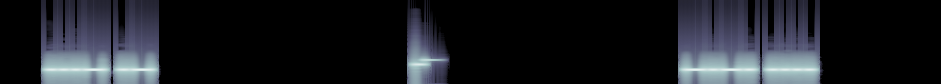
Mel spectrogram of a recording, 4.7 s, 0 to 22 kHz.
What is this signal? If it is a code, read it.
Morse code, heard as a keyed tone, about 41 wpm, 700 Hz. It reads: VA CH
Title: Top Two Letter Combinations in Words 40wpm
